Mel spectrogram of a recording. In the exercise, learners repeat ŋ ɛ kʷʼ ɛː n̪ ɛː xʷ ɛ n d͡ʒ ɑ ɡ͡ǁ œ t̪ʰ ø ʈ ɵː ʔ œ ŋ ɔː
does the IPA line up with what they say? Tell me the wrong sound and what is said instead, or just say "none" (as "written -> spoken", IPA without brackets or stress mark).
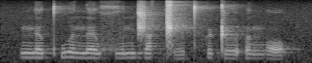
none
